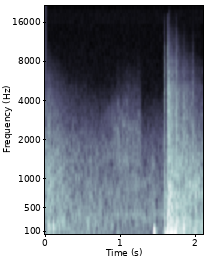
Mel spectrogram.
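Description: Mortar fire in the tactical shooter game Squad: a sharp blast thumps out, then a louder booming impact rolls on over a constant battlefield rumble, with no one talking.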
